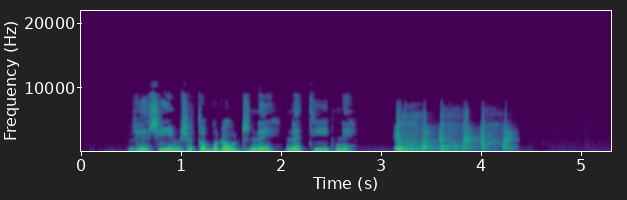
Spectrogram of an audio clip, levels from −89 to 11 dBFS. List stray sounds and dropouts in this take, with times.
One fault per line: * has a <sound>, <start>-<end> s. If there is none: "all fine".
* has a throat clearing, 3.1-4.4 s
